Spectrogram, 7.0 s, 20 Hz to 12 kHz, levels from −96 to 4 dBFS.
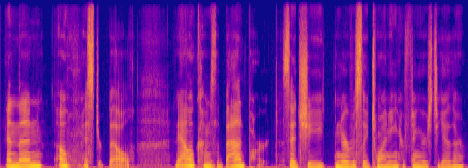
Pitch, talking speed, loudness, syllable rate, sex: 210 Hz, 135 wpm, -16 LUFS, 4.2 syllables/s, female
